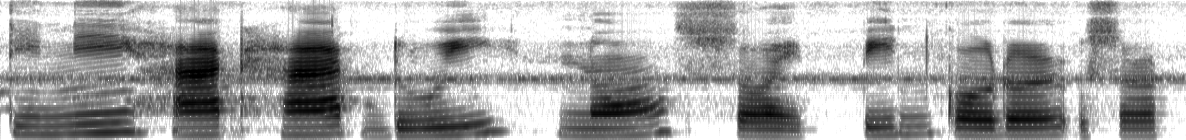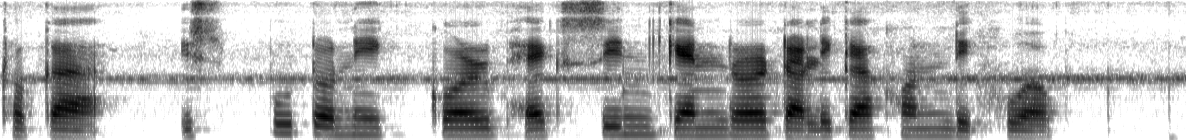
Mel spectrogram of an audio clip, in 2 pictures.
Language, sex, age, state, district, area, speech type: Assamese, female, 45-60, Assam, Tinsukia, urban, read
